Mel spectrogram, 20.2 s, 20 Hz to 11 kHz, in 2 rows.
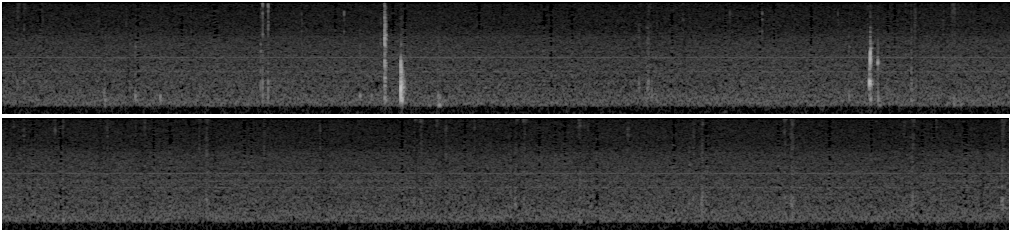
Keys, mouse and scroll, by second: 0.4 middle click, 1.3 middle click, 2.6 click, 2.9 middle click, 4.3 r, 6.8 middle click, 7.6 middle click, 9.1 shift+middle click, 10.3 shift+middle click, 10.7-12.0 scroll up 4, 11.1 shift+middle click, 12.0 click, 12.8 middle click, 14.2 shift+click, 14.5 middle click, 15.2 shift+click, 16.0 middle click, 17.0 shift+click, 17.9 shift+click.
